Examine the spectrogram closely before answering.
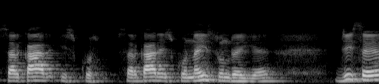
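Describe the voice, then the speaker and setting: A man's voice: high voice, muffled recording. A man delivering explanatory news commentary, arguing a case with rhetorical questions.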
